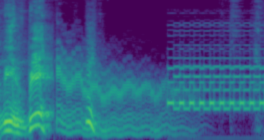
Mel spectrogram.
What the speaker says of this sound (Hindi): दया सुंदर का फोन है तो मुझे दे।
